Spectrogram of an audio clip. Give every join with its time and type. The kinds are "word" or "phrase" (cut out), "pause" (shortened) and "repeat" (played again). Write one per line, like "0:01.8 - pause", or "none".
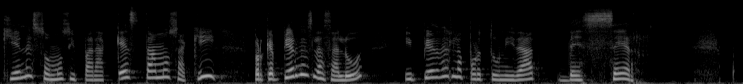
none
